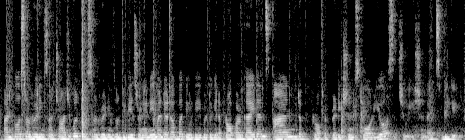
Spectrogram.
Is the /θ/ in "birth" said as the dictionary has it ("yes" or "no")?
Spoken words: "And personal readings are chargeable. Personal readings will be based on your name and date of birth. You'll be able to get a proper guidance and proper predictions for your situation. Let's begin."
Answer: no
